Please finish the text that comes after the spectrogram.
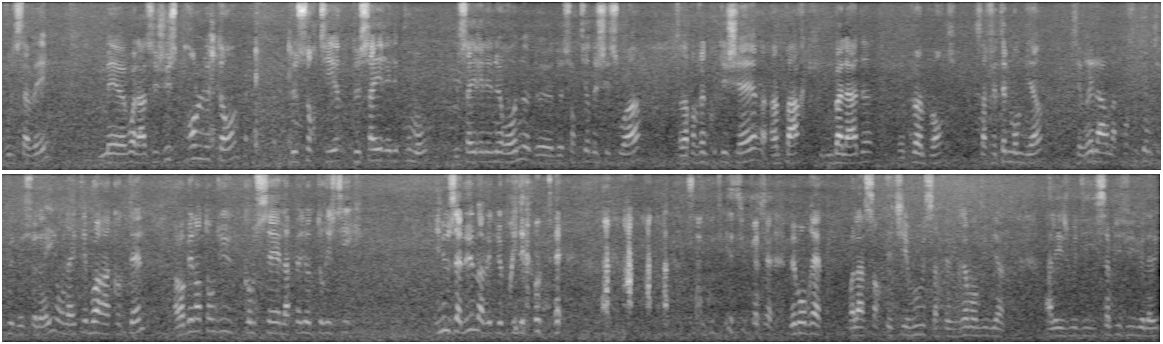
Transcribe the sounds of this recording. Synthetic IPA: vuləsave | mɛøvwalasɛʒyst̪̚pχɑ̃d̪ʁlət̪ɑ̃d̪əsɔʁt̪iʁd̪əsaeʁelepumɔ̃d̪əsaeʁelenəʁond̪əd̪əsɔʁt̪iʁd̪əʃeswa | sanapabəzwɛ̃d̪əkut̪eʃɛʁɛ̃paʁk | ynbalad̪ | pøɛ̃pɔʁt̪ | safɛt̪ɛlmɑ̃d̪əbjɛ̃ | sɛvʁɛlaɔ̃napχɔfit̪eɛ̃pət̪ipød̪əsɔlɛjɔ̃naet̪ebwaʁɛ̃kɔk̚t̪ɛl | alɔʁbjɛ̃nɑ̃t̪ɑ̃d̪ykɔmsɛlapeʁjɔd̪̚t̪uʁist̪ik | ilnuzalymavɛkləpχid̪ekʰɔk̚t̪ʰɛl | sakut̪ʰesypɛʁʃɛʁmɛbɔ̃bʁɛf | vwalasɔʁt̪et̪jevusafɛvʁɛmɑ̃d̪ybjɛ̃ | a̰leʒəvud̪isɛ̃plifivelavi

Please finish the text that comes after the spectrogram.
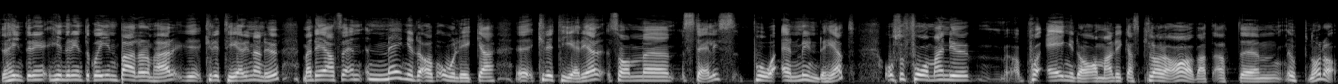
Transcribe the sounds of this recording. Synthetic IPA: jɑːɦɪnt̪əɾɦɪnːəɾɪnt̪əɡoːɪnːpɔalːad̪ɔmɦæːɾkʰɾɪt̪ʰeːɾɪjəɳanʉ̟ːmɛnd̪ɛæɾalt̪sɔɛnɛnmɛŋd̪avuːliːkakʰɾɪt̪ʰeːɾɪəɾsɔmst̪ɛljspʰɔɛnmʏnd̪ɪɡheːt̪ʔɔsɔfoːɾmanjɵpʰɔʔɛŋːd̪ɔɔmːanlʏkːaskʰlɑːɾaɑːvat̪a̰t̪ɵpːnoːd̪ɔ̰m

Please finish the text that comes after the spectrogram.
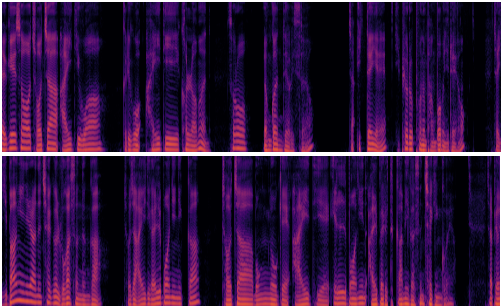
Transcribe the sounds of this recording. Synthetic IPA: t͡ɕajoɡiesʰʌt͡ɕʌd͡ʑaʔaidiwa | kɯɾiɡoaidikʰʌɭːʌmɯn | sʰʌɾo | jʌŋɡwande̞jʌis͈ʌ̰jo̰ | t͡ɕa̰ʔit͈e̞e̞ | ipʰjoɾɯɭponɯnpaŋbʌbɯniɾe̞jo | t͡ɕaibaŋiɲiɾanɯnt͡ɕʰe̞ɡɯɭːuɡas͈ʌnːɯnɡa | t͡ɕʌd͡ʑaːidiɡaiɭbʌɲiɲik͈a | t͡ɕʌd͡ʑamoŋnoɡe̞ʔaidie̞ʔiɭbʌɲina̰ɭbe̞ɾɯtʰɯ̥k͈amiɡasʰɯnt͡ɕʰeɡinɡʌe̞̰jo | t͡ɕapjʌ

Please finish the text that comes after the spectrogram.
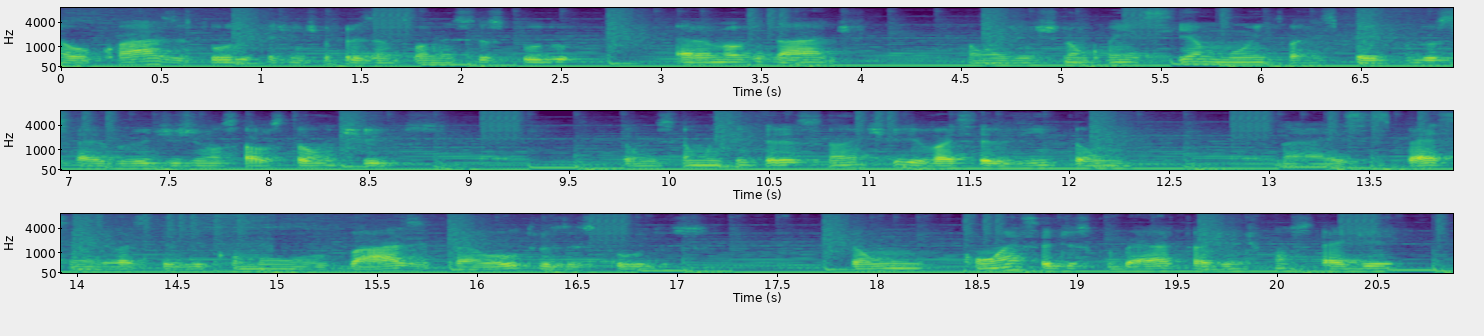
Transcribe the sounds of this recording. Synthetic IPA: ɛʊkwazɪt̪ud̪ʊkɪɐʒẽnt͡ʃɪapɾezẽnt̪onesɪːst̪ud̪ʊ | ɛɾɐnovid̪ad͡ʒɪ̃ | ẽt̪ɐ̃w̃ɐʒẽnt͡ʃɪnɐ̃w̃kõɲesiɐmũj̃t̪ʊɐɦespejt̪ʊd̪ʊsɛɾebɾʊd͡ʒɪʒinosa̰wɾʊst̪ɐ̃w̃ɐ̃nt͡ʃiɡʊs | ẽnt̪ɐ̃w̃isʊɛmũj̃t̪ʊĩt̪eɾesɐ̃nt͡ʃɪːvajseɾviɾẽnt̪ɐ̃w̃ | nɛesɪɪspɛsielɪvajseɾviɾkʰõmʊbazɪpɾɐowt̪ɾʊzɪst̪ud̪ʊs | ẽnt̪ɐ̃w̃ | kõɛsɐd͡ʒɪskobɛɾt̪ɐːʒẽnt͡ʃɪ̥kõsɛɡɪ

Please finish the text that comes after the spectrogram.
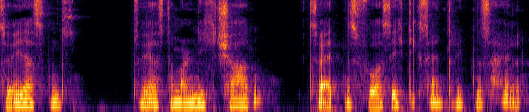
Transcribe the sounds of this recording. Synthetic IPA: t͡sṵʔḛːɐstn̩s | t͡suʔḛɐstama̰ːlnɪçtʃaːdn̩ | t͡sv̥a̰ɪtn̩sfoːɐzɪçtɪçsaɪnd̥ʁɪtn̩shaɪln̩

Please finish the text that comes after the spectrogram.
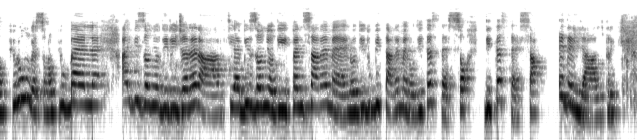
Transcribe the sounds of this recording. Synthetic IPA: nopjulːuŋɡeɛsːɔːnopjubɛlːe | a̰jbizoɲːod̪irid͡ʒɛnɛɾart̪iajbizoɲːod̪ipɛnsaːɾɛmɛːnoed̪ːid̪ubit̪aːɾɛmɛːnod̪it̪ɛst̪ɛsːod̪it̪ɛst̪ɛsːa | ɛd̪ːeʎːialt̪ɾi

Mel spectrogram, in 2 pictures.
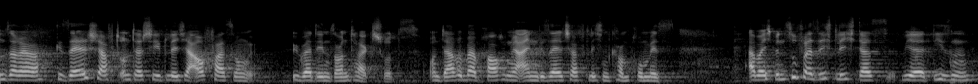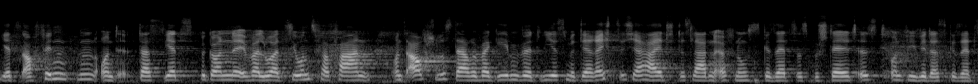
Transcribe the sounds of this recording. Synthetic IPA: ʔʊnzəʁɐɡ̥əzɛlʃaftʔʊntɐʃiːtlɪçəʔa̰ʊfasʊŋ | ʔyːbɐdeːnzɔntʰaːksʃʊ̰t͡sʔʊ̰nt̚d̥aʁ̞yːbɐbʁaʊxn̩viːɐʔa̰ɪnənɡəzɛlʃaftlɪçn̩kʰɔmpʁ̥omɪs | ʔaːbɐɪçb̥ɪnt͡suːfɛɐzɪçtlɪçd̥asviːɐd̥iːzn̩jɛt͡sta̰ʊxfɪndn̩ʊ̰ntd̥asjɛt͡st̚b̥əɡɔnənəevaluat͡sjoːnsfɛɐfaːʁənʔʊnsʔa̰ʊfʃlʊsd̥aʁ̞yːbɐɡeːbm̩vɪɐtv̥iːɛsmɪt̚d̥eːɐʁɛçt͡sz̥ɪçɐɦaɪtd̥ɛslaːdn̩ʔœ̰fnʊŋsɡ̥əzɛt͡səsb̥əʃtɛltɪstʔʊntv̥iːviːɐdasɡ̥əzɛt͡s

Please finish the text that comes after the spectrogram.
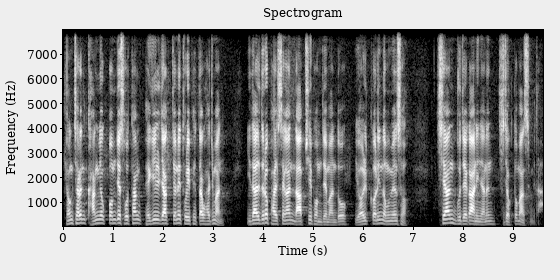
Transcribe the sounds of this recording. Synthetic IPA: kjʌŋt͡ɕʰaɾɯnkaŋɲʌk̚p͈ʌmd͡ʑe̞sʰotʰaŋpe̞ɡiɭd͡ʑak̚t͡ɕ͈ʌnetoɾipʰet̚t͈aɡoɦad͡ʑima̰n | idaɭdɯɾopaɭs͈e̞ŋɦanːap̚t͡ɕʰipʌmd͡ʑe̞mandojʌɭk͈ʌɲinʌmumjʌnsʰʌ̰ | t͡ɕʰianbud͡ʑe̞ɡaːɲiɲanɯnt͡ɕid͡ʑʌk̚t͈oma̰ns͈ɯ̥mɲḭdḁ

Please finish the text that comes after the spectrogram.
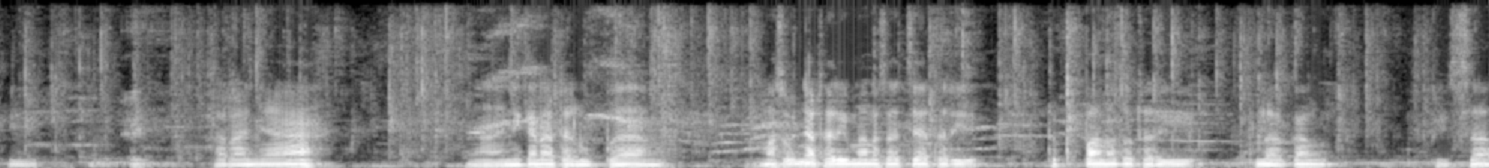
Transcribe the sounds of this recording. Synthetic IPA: i | kaɾaɲah | ainikanad̥a̤lub̥aŋ | masʊkɲadaɾimanasḁd͡ʒadaɾid̥əpanat̪awdaɾi | b̥lakaŋ | b̥isa

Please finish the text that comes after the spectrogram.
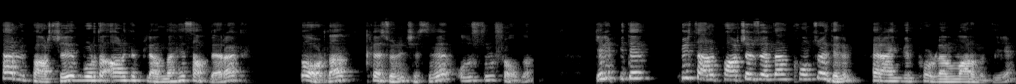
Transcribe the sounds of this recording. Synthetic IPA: hæɾbipʰaɾt͡ʃʰajɯbuɾd̪aʔaɾkapʰlʲand̪aɦe̞saplˠajaɾak | d̪̥o̞ːɾd̪ankʰɯlʲasonynt͡ʃʰesinɛo̞̰lˠuʃt̪ʰuɾmuʃo̞̰lˠd̪u | ɟ̥e̞lʲip̚bid̪ɛ | biɾt̪ʰaːnɛpʰaɾt͡ʃʰayzeɾind̪ænkʰo̞nt̪ʰɾolʲe̞d̪e̞lʲimhæɾhaɲɟibiɾpʰɾo̞blʲæmvaɾmɯd̪ijɛ

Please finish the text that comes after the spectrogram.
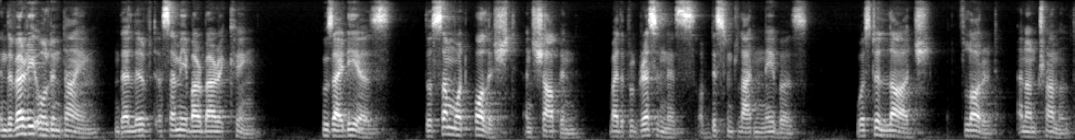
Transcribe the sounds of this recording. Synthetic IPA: ɨ̃nðəvɛɹioʊlˠd̃n̩tãɪ̃mðə˞lɪvdəsɛmibɑɹbæɹɪkʰːɪ̃ŋ | huzaɪdiəz | ðoʊsʌ̃mwɔt̚pɑlɪʃtə̃nʃɑɹpɨ̃nbaɪðəpʰɹəɡɹɛsɨvnɨsʌvdɪstə̃ntlætn̩ːeɪbə˞z̥ | wə˞stɪlːɑɹd͡ʒflɔɾəd | ʔə̃nʌ̃ntʰɹ̥æml̩ˠd̥

